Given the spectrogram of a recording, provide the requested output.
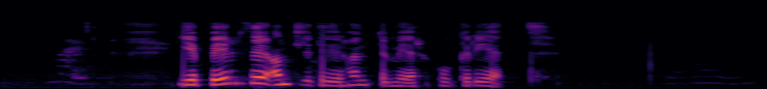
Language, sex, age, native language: Icelandic, female, 40-49, Icelandic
